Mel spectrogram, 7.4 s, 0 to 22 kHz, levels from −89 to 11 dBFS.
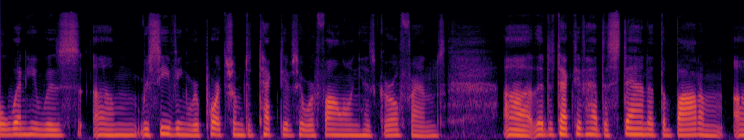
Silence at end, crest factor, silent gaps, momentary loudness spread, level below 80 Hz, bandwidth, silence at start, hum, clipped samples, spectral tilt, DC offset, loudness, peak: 0 s; 22 dB; none; 7 LU; -68 dBFS; 15 kHz; 0 s; none; under 0.1%; -7 dB/octave; under 0.1%; -29 LUFS; -8 dBFS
